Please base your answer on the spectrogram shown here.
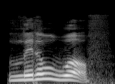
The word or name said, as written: little wolf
